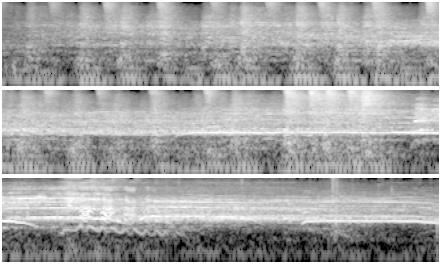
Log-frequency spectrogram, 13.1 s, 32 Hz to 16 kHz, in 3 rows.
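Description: A large crowd screams and cheers in a loud, continuous roar at a New Year celebration as 2012 begins, with whoops and shrill tones that glide up and down over the din.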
